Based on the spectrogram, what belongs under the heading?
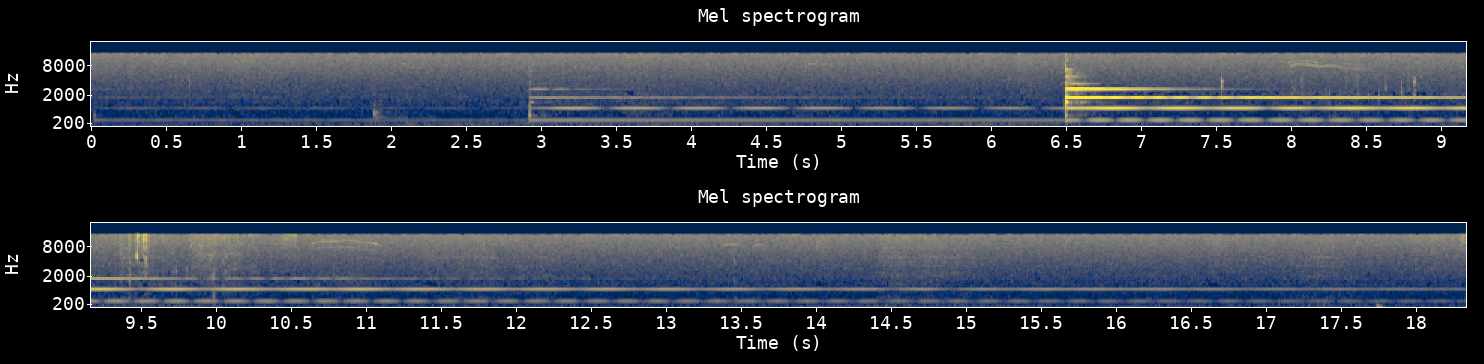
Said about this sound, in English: Perhaps you can bring that way of bringing mindfulness to the next moment, to the next thing, to how you respond to the bell ending this sitting.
